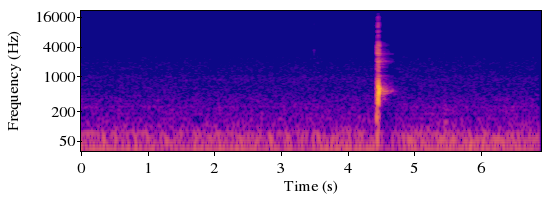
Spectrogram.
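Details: Person alone at home with hiccups, recurring more than once that day: a single sharp, abrupt hiccup in a quiet room.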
